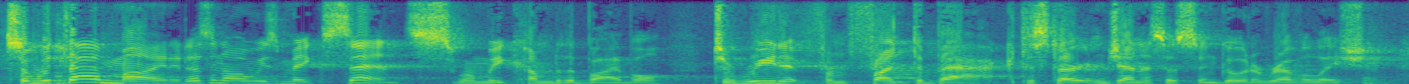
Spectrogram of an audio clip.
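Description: Male pastor, raspy and hoarse, fairly high voice, chatty sermon delivery full of restarts. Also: a little fast. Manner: conversational, animated with many restarts.

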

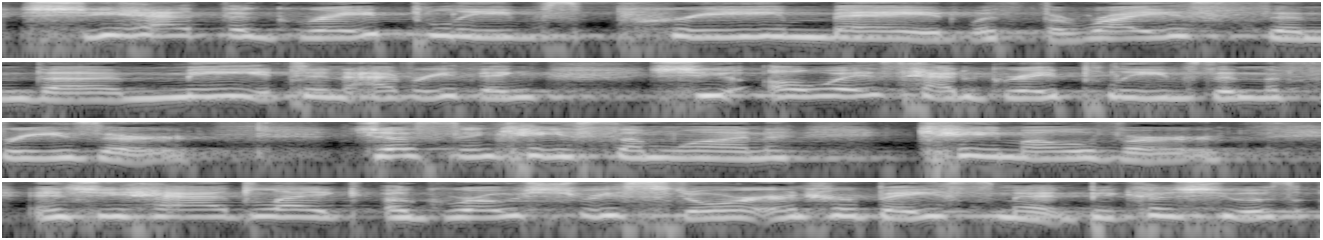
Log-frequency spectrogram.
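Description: A woman pastor preaching a sermon in an energetic, conversational way, her voice a little weak and often clearing her throat. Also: on the high side, normal speed.

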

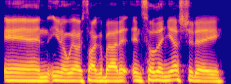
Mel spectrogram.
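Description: A man's voice: medium pitch, level tone, fairly quick, smooth, dry recording. A man whose first language is Spanish, chatting casually as a podcast co-host and rambling with many restarts and fillers. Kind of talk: casual chat.

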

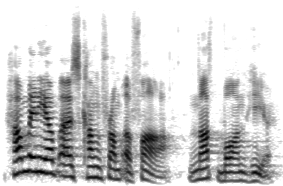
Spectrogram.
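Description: A middle-aged man from Vietnam gives a sermon in a church hall, and his voice rings out through a long, echoing reverb. His tone is very bright and a little high for a man. He keeps it conversational, putting searching questions to the congregation. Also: wildly swooping pitch, measured pace. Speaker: pastor. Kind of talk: sermon with congregation call-and-response.

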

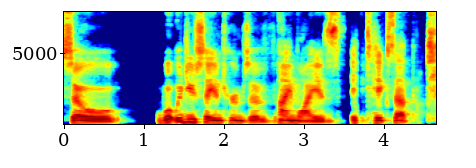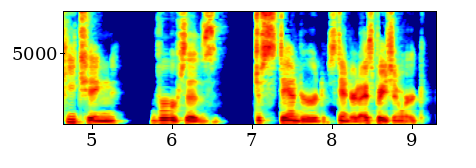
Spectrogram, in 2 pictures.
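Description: A man's voice: fairly high pitch, takes it slowly. A man hosting a podcast, interviewing in a conversational way with wordy questions that he rephrases as he goes. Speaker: podcast host.

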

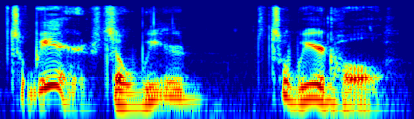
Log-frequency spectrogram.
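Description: A man's voice: on the high side, big pitch swings, brisk, creaky, mellow, breathy edge. A man co-hosting a podcast, talking in a loose, teasing, rambling way with lots of fillers. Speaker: podcast co-host. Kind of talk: casual crude chat.

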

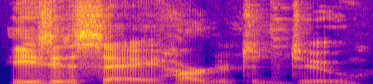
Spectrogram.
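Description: A man co-hosting a podcast, talking in an earnest, measured way with fillers and restarts. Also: very deep voice, big pitch swings, vocal fry, sharp tone, dry recording, studio quality. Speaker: podcast co-host. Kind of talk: reflective podcast conversation.

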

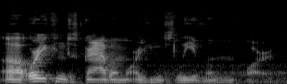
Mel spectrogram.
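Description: Man, game master, creaky voice, casual tabletop narration, hesitant rambling phrasing, faint noise. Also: on the low side, a little fast, fairly bright tone.

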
